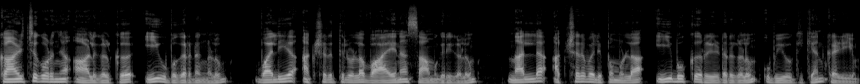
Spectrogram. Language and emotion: Malayalam, neutral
